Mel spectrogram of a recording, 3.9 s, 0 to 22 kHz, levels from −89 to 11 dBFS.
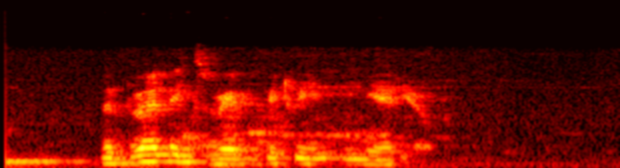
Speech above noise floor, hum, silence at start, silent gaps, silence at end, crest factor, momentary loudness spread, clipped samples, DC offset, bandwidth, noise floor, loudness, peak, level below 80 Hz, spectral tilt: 41 dB; none; 0 s; none; 1.2 s; 20 dB; 16 LU; under 0.1%; under 0.1%; 6.6 kHz; -61 dBFS; -21 LUFS; -4 dBFS; -54 dBFS; -8.5 dB/octave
